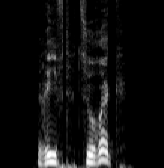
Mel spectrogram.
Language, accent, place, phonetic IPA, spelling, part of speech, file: German, Germany, Berlin, [ˌʁiːft t͡suˈʁʏk], rieft zurück, verb, De-rieft zurück.ogg
- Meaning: second-person plural preterite of zurückrufen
